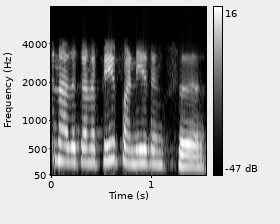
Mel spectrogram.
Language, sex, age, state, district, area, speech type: Tamil, female, 30-45, Tamil Nadu, Viluppuram, rural, conversation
